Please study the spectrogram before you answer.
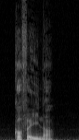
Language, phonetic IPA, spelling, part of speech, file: Polish, [ˌkɔfɛˈʲĩna], kofeina, noun, Pl-kofeina.ogg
